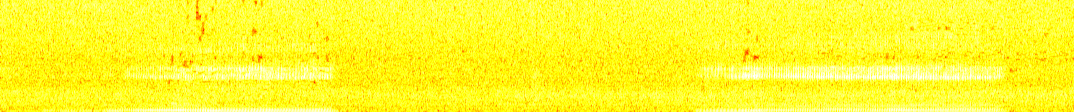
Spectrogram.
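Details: Very fat bulldog asleep, snoring: two long, loud, rumbling snores of about two seconds each, with quiet pauses between.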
